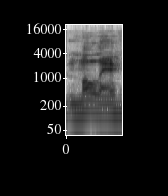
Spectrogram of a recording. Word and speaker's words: mole: taqueria Momo he had mole whack-a-mole mole is awesome it's actually pronounced moly for those you who don't know it's a Mexican sauce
